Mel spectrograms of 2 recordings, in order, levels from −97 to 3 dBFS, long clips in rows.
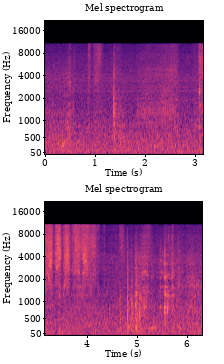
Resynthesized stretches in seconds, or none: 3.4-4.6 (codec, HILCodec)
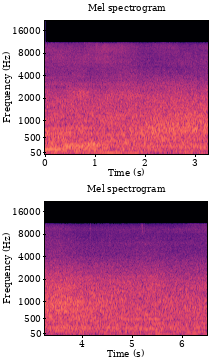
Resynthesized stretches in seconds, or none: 0.0-1.7 (autoencoder, DAC-VAE)

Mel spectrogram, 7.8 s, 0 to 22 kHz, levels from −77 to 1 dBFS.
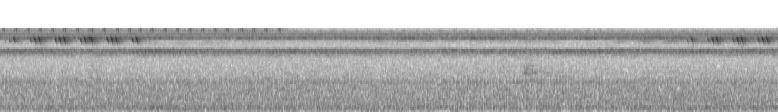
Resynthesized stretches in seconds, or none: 4.4-6.1 (vocoder, Vocos)

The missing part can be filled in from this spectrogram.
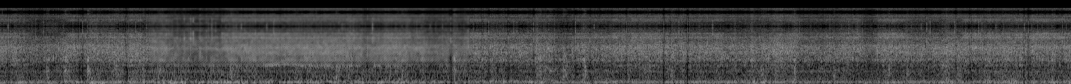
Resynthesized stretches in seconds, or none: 1.5-4.7 (vocoder, Vocos)

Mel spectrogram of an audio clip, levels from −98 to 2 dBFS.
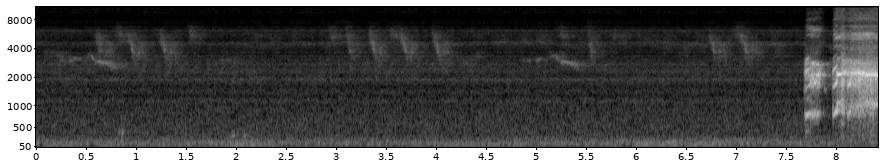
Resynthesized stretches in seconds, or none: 0.0-8.4 (autoencoder, DAC-VAE)

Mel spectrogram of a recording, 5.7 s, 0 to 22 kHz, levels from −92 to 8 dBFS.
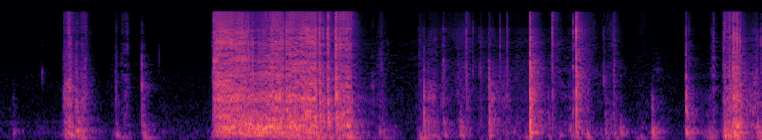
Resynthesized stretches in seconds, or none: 3.6-4.1 (autoencoder, DAC-VAE)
